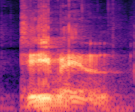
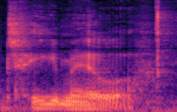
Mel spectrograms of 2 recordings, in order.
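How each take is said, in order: First: It is said in an exaggerated put-on character voice. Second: It is said in the speaker's ordinary voice. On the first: "I'm going to do it anyway" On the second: "the first time I've said that without a Danhausen voice"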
